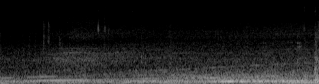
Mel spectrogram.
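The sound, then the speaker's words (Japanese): A scooter-like small motor vehicle ridden by an elderly man speeds along with a steady engine drone that swells louder toward the end, heard over continuous road noise. “おじいちゃんが今あのスクーターみたいなやつで爆走しておりましたね”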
